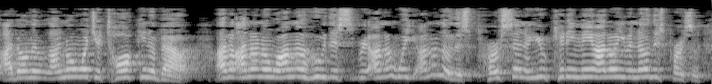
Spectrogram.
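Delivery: high, flustered protest of innocence; panicked denial. Acted. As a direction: deny it in a rising panic. Preacher acts out Peter's panicked denial.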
